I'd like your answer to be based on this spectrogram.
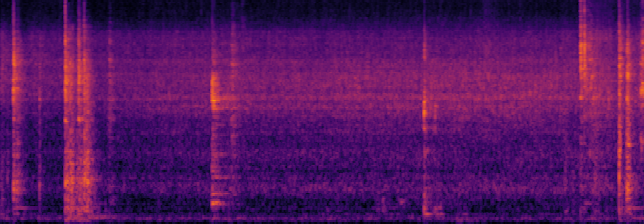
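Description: Fish fat sizzles steadily in hot oil in a pan, a continuous frying hiss broken by a few sharp clinks and scrapes of a utensil against the pan, with no talking.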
